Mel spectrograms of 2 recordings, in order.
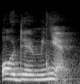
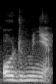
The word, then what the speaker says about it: ode mě: And you can see the pronunciation is easier because we have two consonants, d as well. Or a very, very common one is ode mě, from me. There I've never heard od mě.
